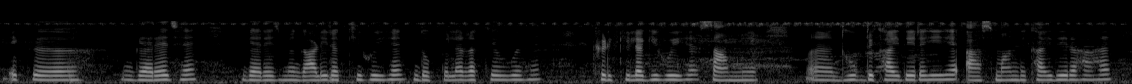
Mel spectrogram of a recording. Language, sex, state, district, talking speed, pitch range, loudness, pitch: Hindi, female, Rajasthan, Churu, 160 wpm, 200-215 Hz, -37 LUFS, 210 Hz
